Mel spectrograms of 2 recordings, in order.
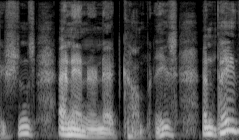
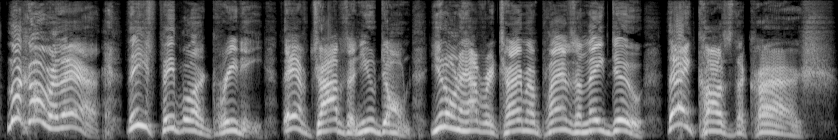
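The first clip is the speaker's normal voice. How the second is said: higher, louder accusing shout; blaming rant; 6 semitones higher, 3 dB louder than usual. A narrator's reading. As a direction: whip up anger at public workers. Politicians blaming public workers.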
